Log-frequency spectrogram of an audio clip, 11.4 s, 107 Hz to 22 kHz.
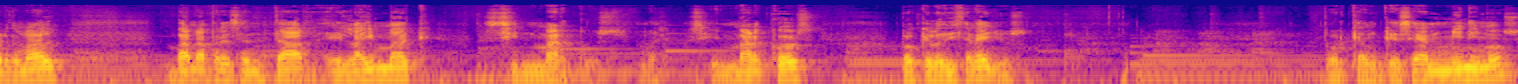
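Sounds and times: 
speech: 0.0 - 6.2, 6.8 - 7.8, 9.9 - 11.3
dog barking muffled and distant: 7.5 - 10.4.

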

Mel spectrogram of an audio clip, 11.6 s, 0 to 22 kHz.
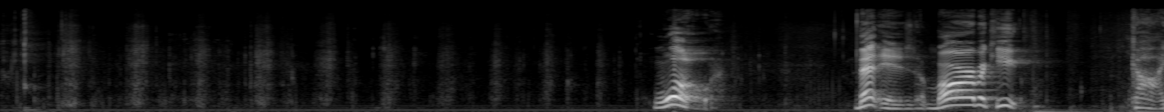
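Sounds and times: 
baby back rib flavored potato chips being bitten and crunched: 0.0 - 7.9
speech: 6.5 - 7.1, 8.6 - 10.3, 11.3 - 11.6.

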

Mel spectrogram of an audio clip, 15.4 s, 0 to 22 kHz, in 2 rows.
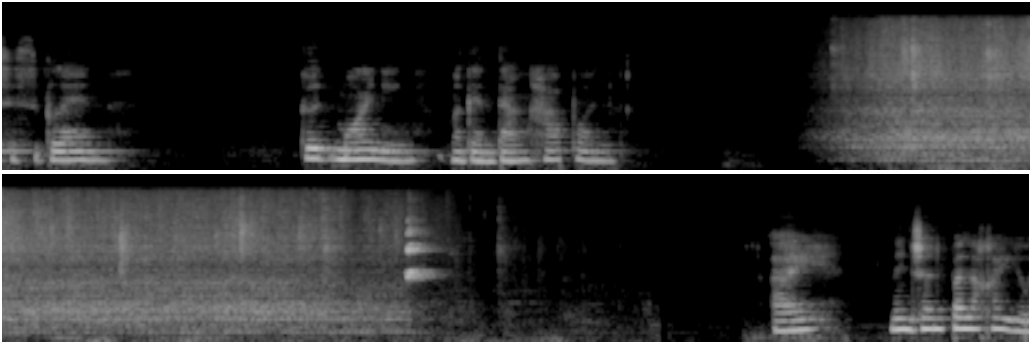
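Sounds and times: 
speech: 0.0 - 1.0, 2.3 - 4.8, 13.5 - 15.4
shower water running: 6.0 - 12.7.

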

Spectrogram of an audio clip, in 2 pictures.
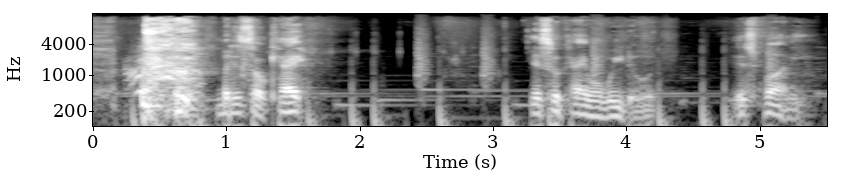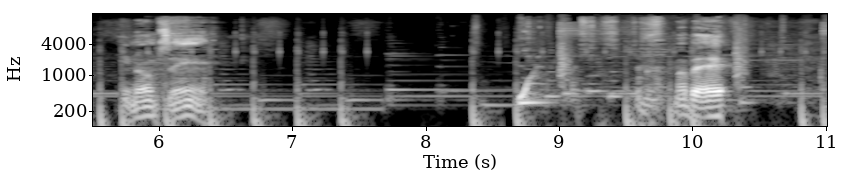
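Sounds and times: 
speech: 0.6 - 1.8, 3.3 - 6.5, 9.9 - 10.4
person sipping and gulping water: 8.7 - 9.0.

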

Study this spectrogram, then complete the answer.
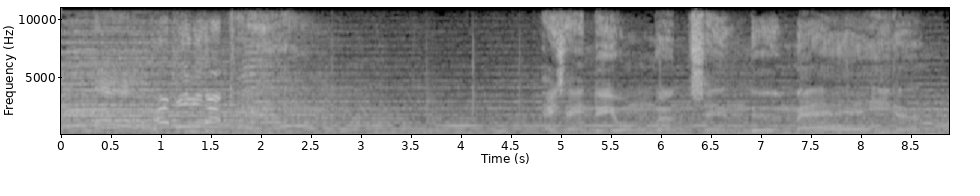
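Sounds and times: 
loud festive Dutch orange football anthem-style song with full band: 0.0 - 8.8
sung vocal line sliding between notes: 0.2 - 2.8, 4.8 - 8.8.

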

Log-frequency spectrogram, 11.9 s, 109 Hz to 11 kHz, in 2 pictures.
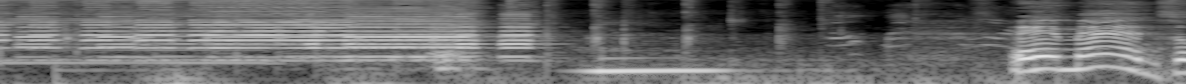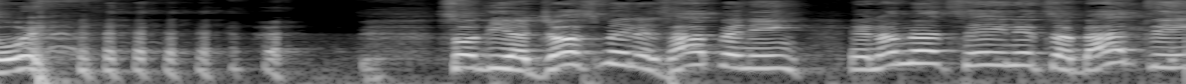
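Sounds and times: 
several car horns honking: 0.0 - 3.8
faint outdoor noise: 0.0 - 11.8
speech: 5.0 - 11.8
laughter: 6.0 - 7.5.

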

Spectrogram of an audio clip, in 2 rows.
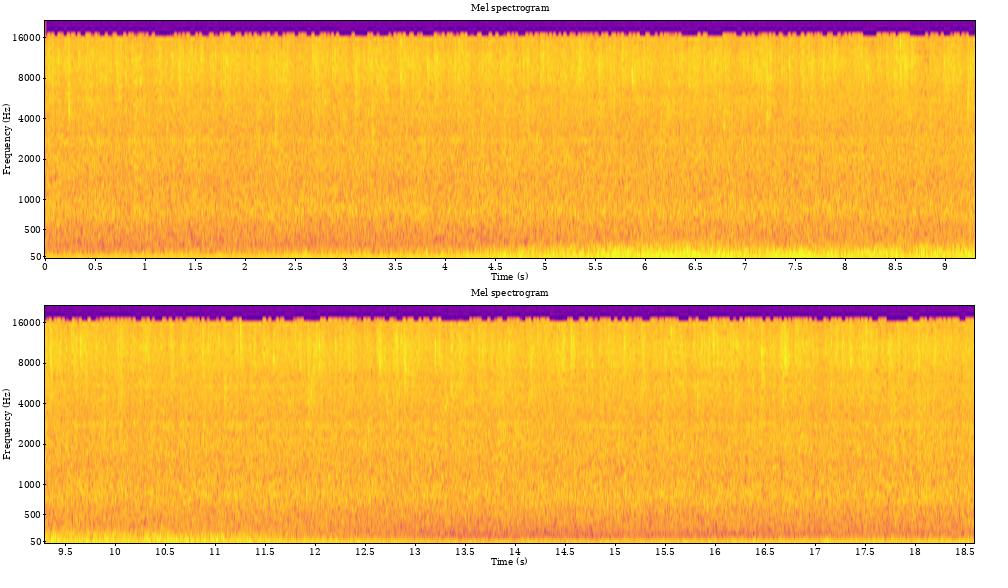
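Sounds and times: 
rain in a forest: 0.0 - 18.5
thunder in a forest: 4.7 - 11.1.

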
